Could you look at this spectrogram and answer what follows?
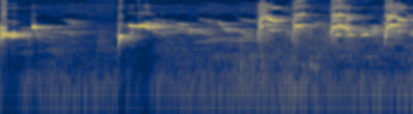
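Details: White-rumped shama in full song, meant to provoke rivals: a few clear whistled notes, then a string of sharp upward-flicking chips and short phrases, high-pitched, over a steady low hum.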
